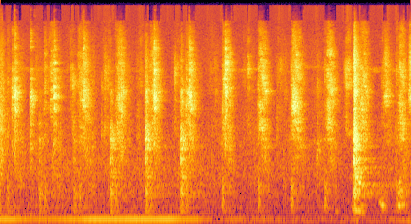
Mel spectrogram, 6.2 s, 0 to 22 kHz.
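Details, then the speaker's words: Giant Stance 2021 mountain bike fork: wet slurping and gurgling with each stroke, about two a second, plus knock from the damper; it is very low on oil and the lockout doesn't work. "You can hear it slurping and gurgling. There's very little oil in there. There's not much oil as it should have in there."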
